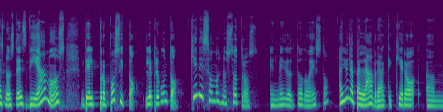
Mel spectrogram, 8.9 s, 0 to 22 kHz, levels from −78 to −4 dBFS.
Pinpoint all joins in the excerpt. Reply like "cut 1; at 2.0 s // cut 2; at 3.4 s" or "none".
cut 1; at 2.9 s // cut 2; at 3.7 s // cut 3; at 6.7 s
